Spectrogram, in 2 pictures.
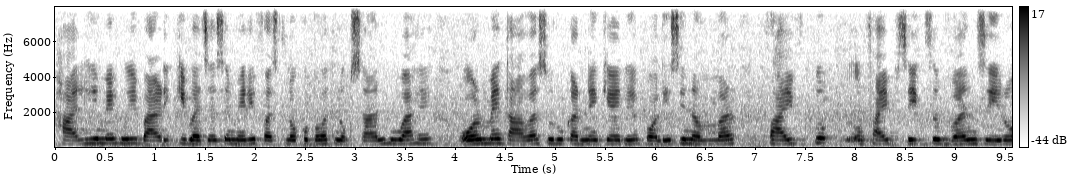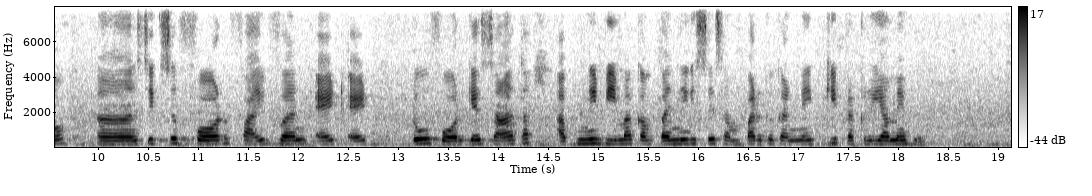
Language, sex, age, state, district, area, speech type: Hindi, female, 18-30, Madhya Pradesh, Harda, rural, read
